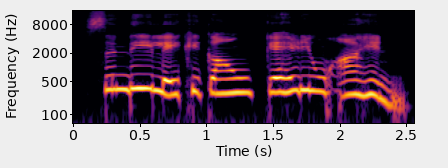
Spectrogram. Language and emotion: Sindhi, neutral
